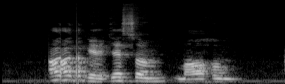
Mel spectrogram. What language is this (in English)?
Igbo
